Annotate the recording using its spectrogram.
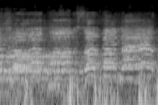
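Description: Mixed folk choir of men and women singing a shchedrivka, a Ukrainian New Year carol, in several voices.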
